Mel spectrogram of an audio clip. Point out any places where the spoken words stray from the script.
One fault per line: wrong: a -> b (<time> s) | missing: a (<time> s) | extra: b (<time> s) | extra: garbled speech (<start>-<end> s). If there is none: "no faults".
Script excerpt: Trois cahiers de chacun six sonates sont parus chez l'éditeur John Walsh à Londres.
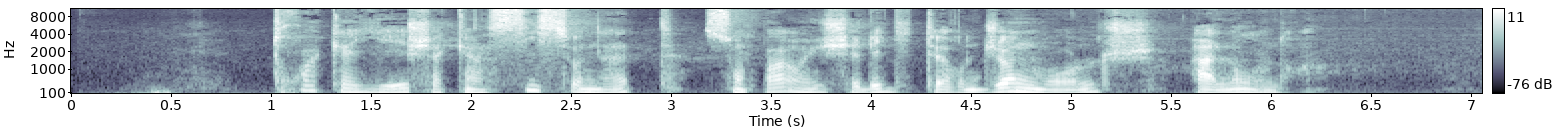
missing: de (1.7 s)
